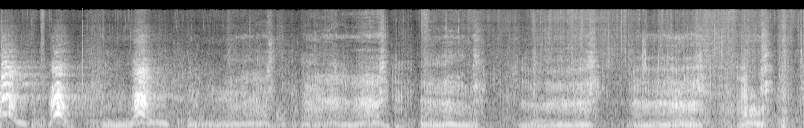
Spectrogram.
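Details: Elsa, a Norwegian Elkhound, playing with sticks on the beach: two sharp barks early on, then low, rumbling play growls in short bursts throughout, with faint rustling.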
